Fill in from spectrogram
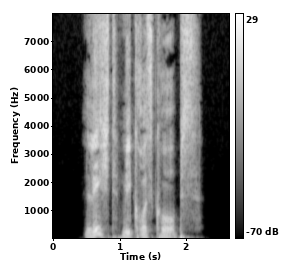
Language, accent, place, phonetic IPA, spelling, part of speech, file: German, Germany, Berlin, [ˈlɪçtmikʁoˌskoːps], Lichtmikroskops, noun, De-Lichtmikroskops.ogg
- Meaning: genitive singular of Lichtmikroskop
